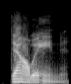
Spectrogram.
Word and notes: douane: American English

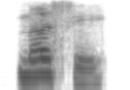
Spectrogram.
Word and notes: mercy: Indian

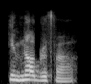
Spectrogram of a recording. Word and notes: hymnographer: Indian

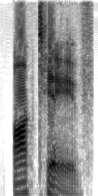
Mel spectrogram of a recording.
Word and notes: octave: American English

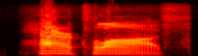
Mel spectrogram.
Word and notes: haircloth: American English

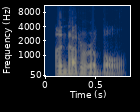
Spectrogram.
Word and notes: unutterable: American English

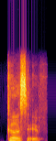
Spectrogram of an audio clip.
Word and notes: cursive: Indian

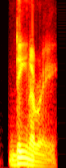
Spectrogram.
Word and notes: deanery: British English

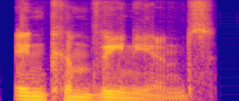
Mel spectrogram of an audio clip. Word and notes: inconvenient: British English

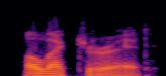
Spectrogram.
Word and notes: electorate: American English

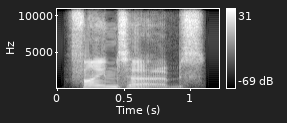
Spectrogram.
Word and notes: fines herbes: British English

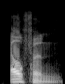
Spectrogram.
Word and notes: elfin: American English

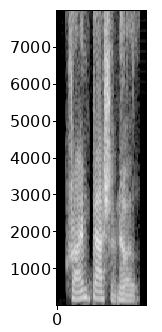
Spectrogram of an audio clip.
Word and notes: crime passionnel: Indian

